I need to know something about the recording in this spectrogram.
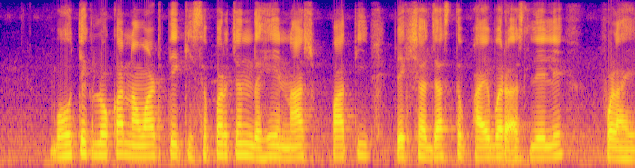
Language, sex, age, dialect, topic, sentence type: Marathi, male, 18-24, Northern Konkan, agriculture, statement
